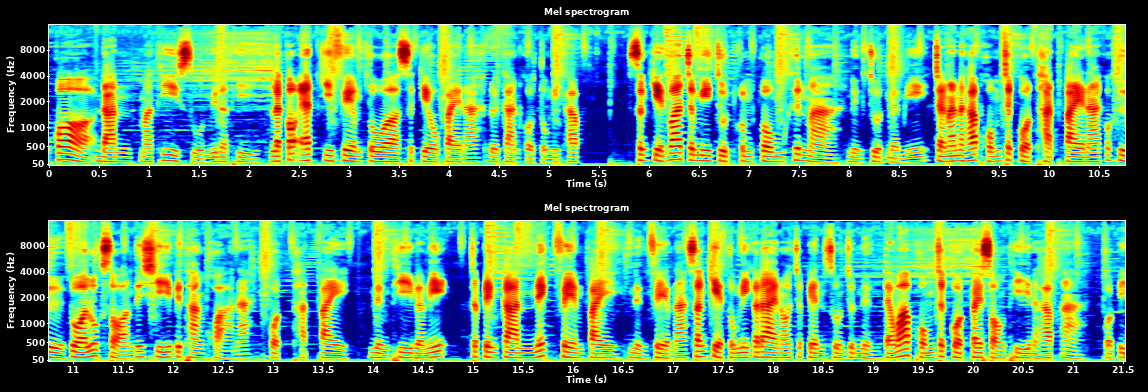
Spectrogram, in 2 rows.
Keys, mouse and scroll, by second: 10.6 Right.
